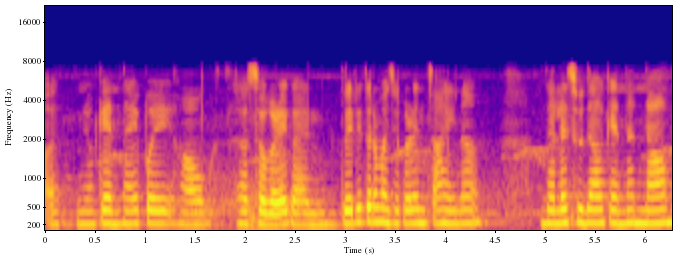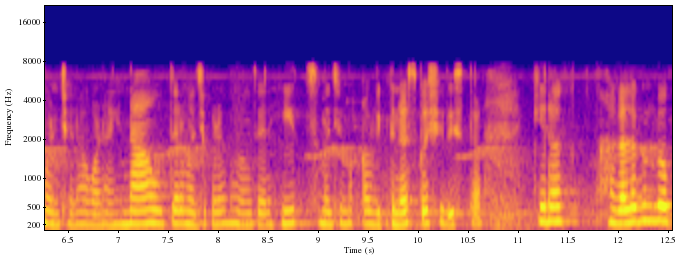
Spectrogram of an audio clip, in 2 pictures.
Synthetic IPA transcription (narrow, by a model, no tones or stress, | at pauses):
əəkɛnajpəjɦãw | sʋəɡɭekajd̪əɾiːt̪əɾm̤ad͡ʑʱakəɽent͡saɦina | d͡ʑalasud̪ʱːakɛnːanaʋm̤əɳt͡ɕenakoɽ̃ainaʋut̪ːəɾm̤ad͡ʑʱikəɽem̤əɽ̃unt͡sanaɦiːt͡sm̤əɳd͡ʑiməkːaʋiknəskəɕiːd̪ist̪akiɾək | həɡaləɡuːnlok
